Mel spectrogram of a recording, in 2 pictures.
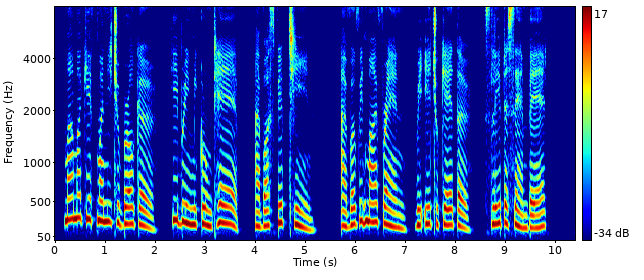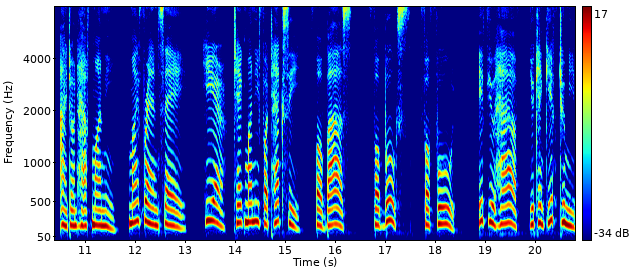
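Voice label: Thai female voice over, English; thai voice over talent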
